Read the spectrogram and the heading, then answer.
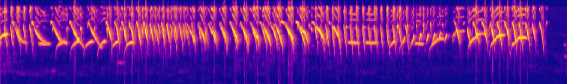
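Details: Canary duel, long rolling song: nearly nine seconds of continuous rapid chattering trills, with notes repeated many times per second and overlapping voices, ending abruptly in silence.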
